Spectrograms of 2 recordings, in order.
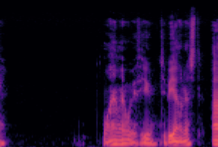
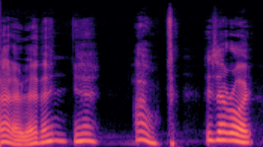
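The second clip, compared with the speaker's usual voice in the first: put-on high, suave, seductive voice with British accent. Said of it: "but he would be".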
